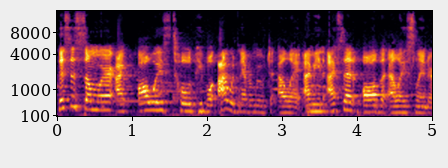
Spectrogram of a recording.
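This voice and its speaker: A woman talks at a fairly quick pace in an animated tone with ordinary pitch variation, with audible room echo and noticeable background noise. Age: 20s. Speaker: vlogger, former news reporter. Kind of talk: casual vlog talk to camera. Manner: fast.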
